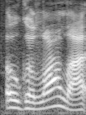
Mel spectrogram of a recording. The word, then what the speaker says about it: Ogallala: OA yya or ogalala if you answered ogalala you're right but why is the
